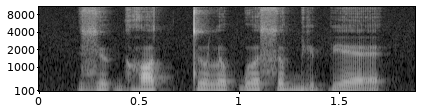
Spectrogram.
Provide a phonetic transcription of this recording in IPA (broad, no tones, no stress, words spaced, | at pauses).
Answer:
zʉɡʱɒ tːulʊɓʊ sʊbʲepʲɛ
